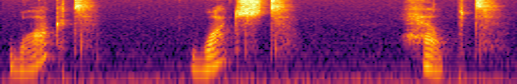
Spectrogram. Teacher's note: where ed spelling is represented through t unvoiced consonant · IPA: /t/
